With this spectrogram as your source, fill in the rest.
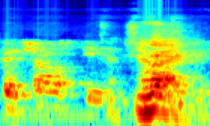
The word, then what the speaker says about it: Konchowski: Go ahead, say it. It's Konchowski.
